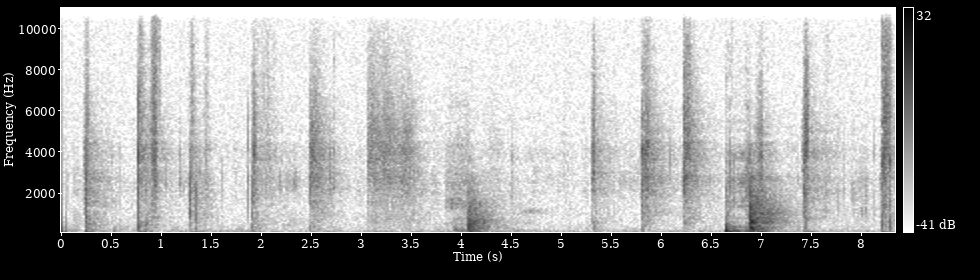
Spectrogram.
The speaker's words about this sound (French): il prend une chaise qui est contre le mur et va la poser à côté du lit.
